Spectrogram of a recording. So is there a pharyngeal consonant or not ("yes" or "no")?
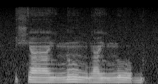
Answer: no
